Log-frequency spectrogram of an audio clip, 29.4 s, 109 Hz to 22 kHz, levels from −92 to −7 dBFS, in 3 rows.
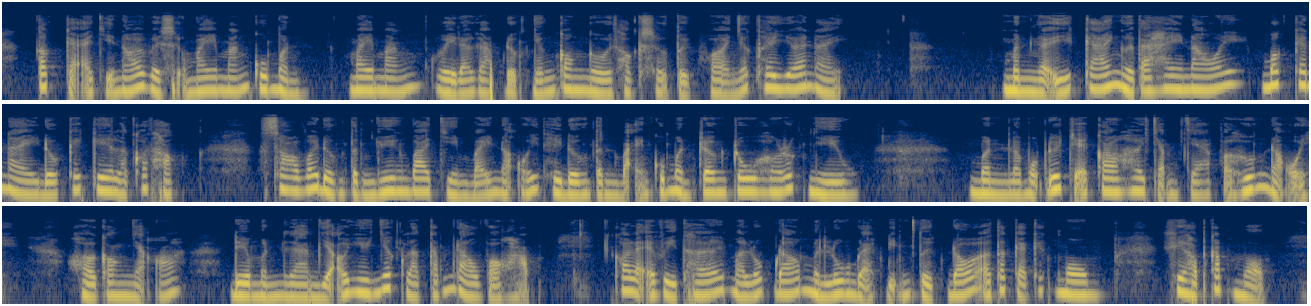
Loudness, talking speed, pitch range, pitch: -27 LUFS, 225 wpm, 170-205 Hz, 185 Hz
